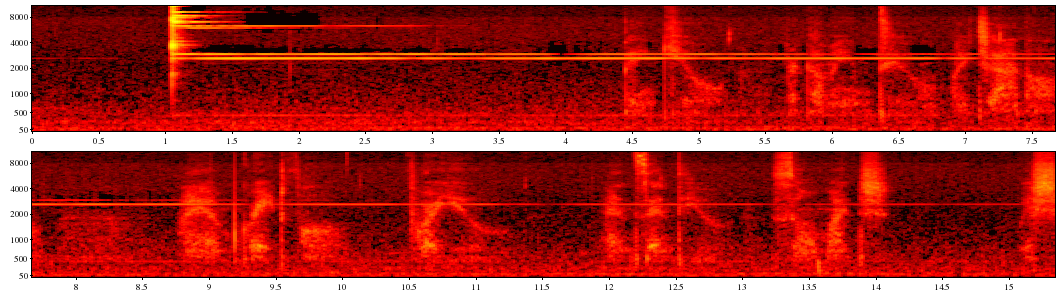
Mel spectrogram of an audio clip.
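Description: A tuning fork struck once about a second in, with a brief bright metallic ping at the strike, then ringing a high, steady tone that slowly fades over several seconds. Soft whispering runs over the fading tone.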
